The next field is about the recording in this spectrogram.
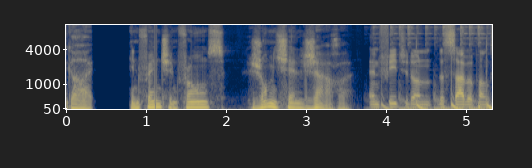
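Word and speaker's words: Jean-Michel Jarre: You are looking at Julian's pronunciation guy in French in France. Jean Michelle Jar and featured on the cyberpunk soundtrack which you are listening to right now.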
